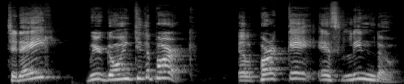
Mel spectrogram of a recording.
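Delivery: a gentle lift for grandma's words; grandmother's voice. A narrator's reading.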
